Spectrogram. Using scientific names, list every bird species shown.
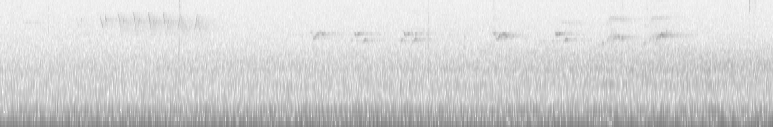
Parkesia noveboracensis, Turdus migratorius, Myiarchus crinitus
